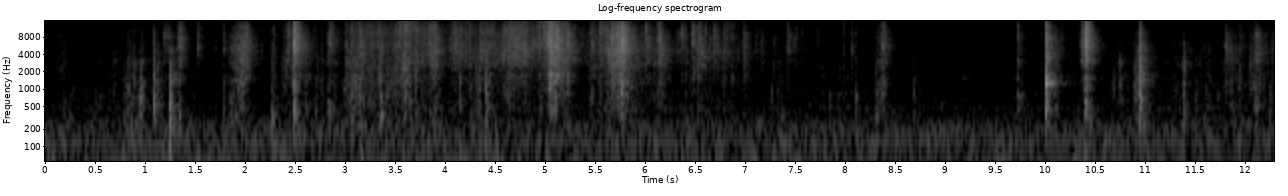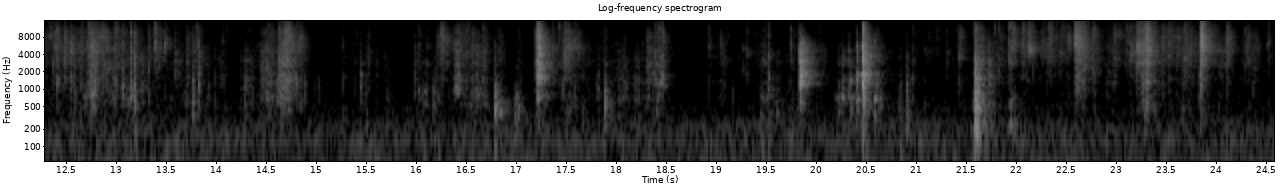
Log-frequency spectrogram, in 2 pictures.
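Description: Card packs and cardboard clack and rustle on a table.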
